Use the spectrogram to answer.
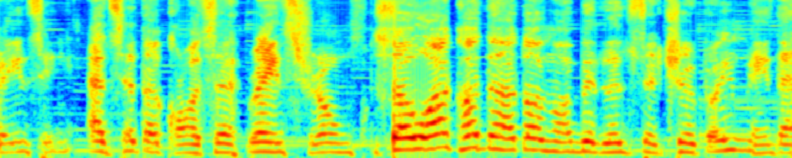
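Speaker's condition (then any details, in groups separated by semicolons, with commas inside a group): Cerebral palsy; lack of oxygen at birth, fine motor impairment, cannot handwrite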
